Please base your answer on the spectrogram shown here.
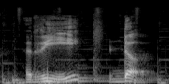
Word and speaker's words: read: ई, इसलिए READ का उच्चारण होगा आर की आवाज र, ई का नाम ई, ए को भूल गए और डी की आवाज ड। शब्द का उच्चारण होगा रीड, रीड।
